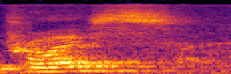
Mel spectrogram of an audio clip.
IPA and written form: praɪs (price)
